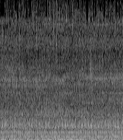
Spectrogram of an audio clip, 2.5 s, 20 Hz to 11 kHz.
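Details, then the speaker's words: 2001 BMW E46 325i wagon, 250k miles, inline-six idling the next day after cooling-system repairs and reassembly; quiet, even idle with a soft steady hum, no ticking, hissing or rough pulses; sounds healthy. "All right, got it all back together. You can hear how quiet it is."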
